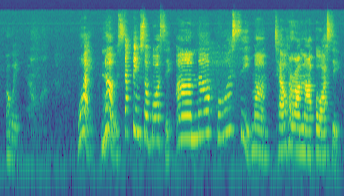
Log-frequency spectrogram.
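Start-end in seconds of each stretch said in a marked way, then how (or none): 1.5-3.5 loud and high, bossy accusation; sister's loud annoyed protest; annoyed high outburst. A narrator's reading. Sisters arguing, retake. 3.5-6.8 loud high, slow "I'm not bossy"; loud indignant whine to Mom; indignant denial. A narrator's reading. Sister protesting.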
